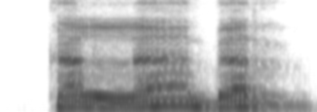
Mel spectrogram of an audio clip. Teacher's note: Imam Sybah dia membaca tanpa saktah, yaitu dengan mengidghamkan lam sukun ini ke ro ya.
